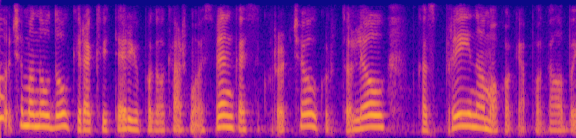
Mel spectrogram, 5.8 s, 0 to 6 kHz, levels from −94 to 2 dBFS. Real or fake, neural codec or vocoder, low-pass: fake; codec, 16 kHz in and 24 kHz out, 1 kbps, XY-Tokenizer; 5.4 kHz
